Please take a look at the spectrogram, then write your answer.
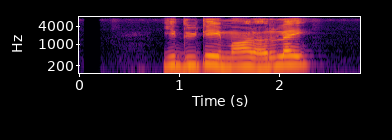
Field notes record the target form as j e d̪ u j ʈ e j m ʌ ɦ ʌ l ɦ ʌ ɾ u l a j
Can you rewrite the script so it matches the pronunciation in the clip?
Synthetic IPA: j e d̪ u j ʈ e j m ʌ ɦ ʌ l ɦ ʌ ɾ u l a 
